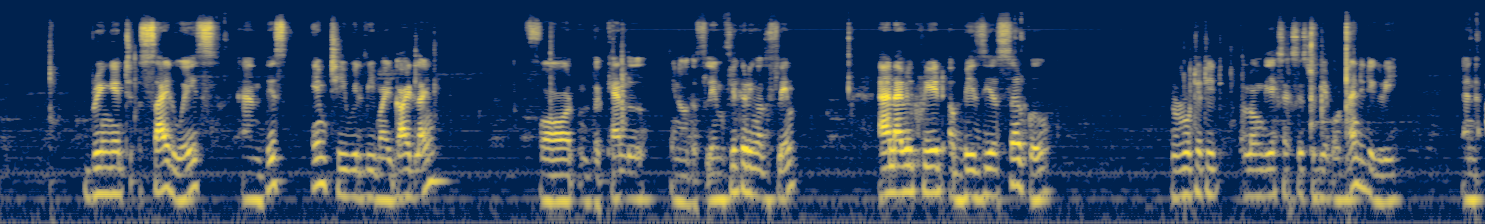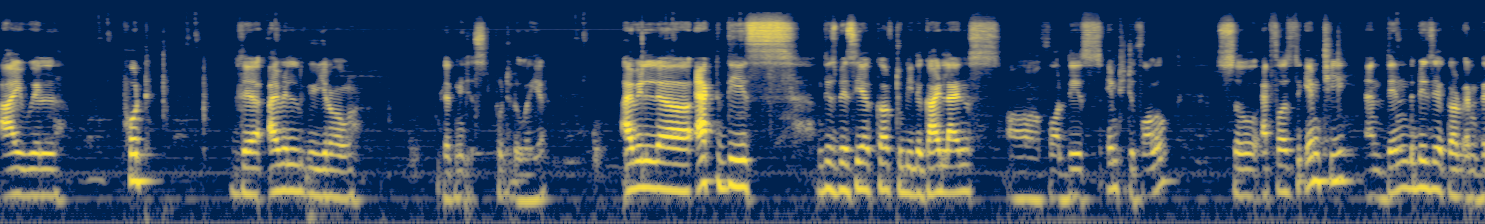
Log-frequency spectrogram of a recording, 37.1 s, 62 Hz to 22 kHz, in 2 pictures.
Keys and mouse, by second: 0.7 g, 3.7-4.6 middle drag, 5.5 KP_1, 7.7 shift+a, 14.9 r, 18.5 click, 20.0 click, 21.1 shift+click, 22.1 click, 23.4 g, 27.8 click, 36.1 shift+click.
